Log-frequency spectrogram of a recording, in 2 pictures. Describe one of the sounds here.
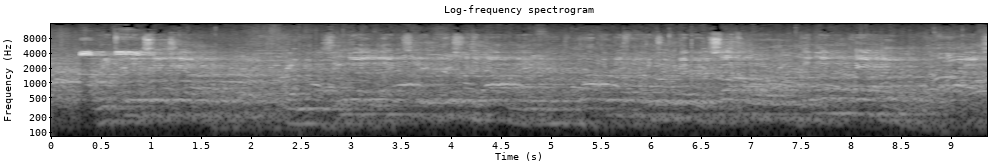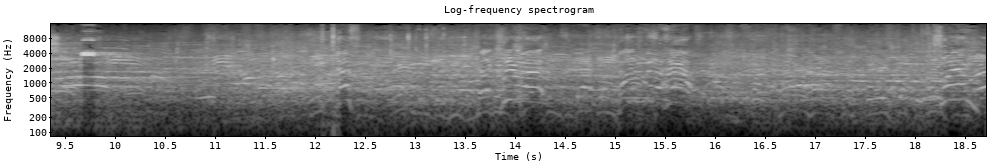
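A large crowd murmurs and cheers in a large echoing arena.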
